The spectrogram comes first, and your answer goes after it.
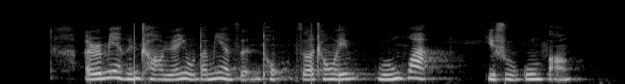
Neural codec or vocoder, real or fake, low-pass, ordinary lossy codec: none; real; 7.2 kHz; MP3, 64 kbps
